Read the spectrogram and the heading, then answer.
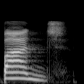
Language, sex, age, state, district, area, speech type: Punjabi, female, 18-30, Punjab, Tarn Taran, urban, read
